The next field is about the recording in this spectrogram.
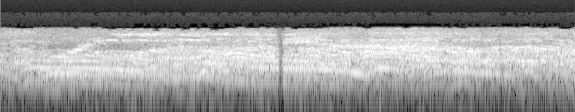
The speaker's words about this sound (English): Listen, my uncle, he's coming through the street now. They're cheering him. Cheering, is it? That's a strange kind of cheering, I'm thinking.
